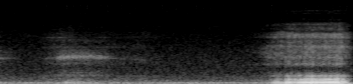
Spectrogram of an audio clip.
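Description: A loud, rough snore on a breath in, following quieter breathing, with some room noise.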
